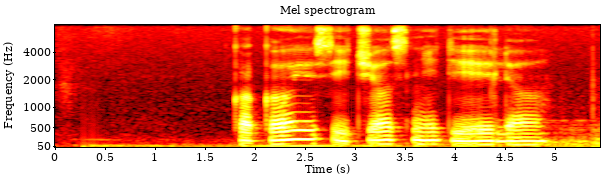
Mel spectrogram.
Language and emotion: Russian, sad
